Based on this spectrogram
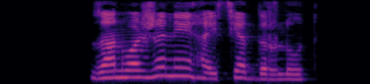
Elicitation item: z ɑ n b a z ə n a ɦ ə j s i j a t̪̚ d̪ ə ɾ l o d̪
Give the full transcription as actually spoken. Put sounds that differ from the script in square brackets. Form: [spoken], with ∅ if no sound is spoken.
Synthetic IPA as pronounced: z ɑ n [w] a [ʒ] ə n [e] ɦ [a] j s i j a t̪̚ d̪ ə ɾ l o d̪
